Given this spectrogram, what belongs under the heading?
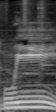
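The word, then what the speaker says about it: Qi: Qui, yes, that's how you pronounce it.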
